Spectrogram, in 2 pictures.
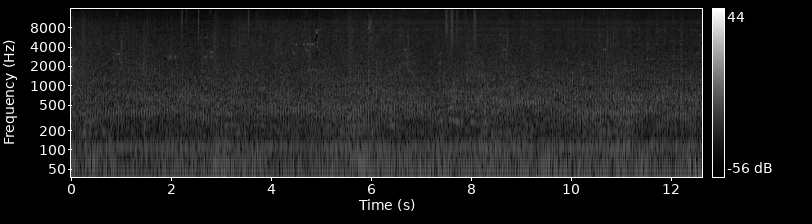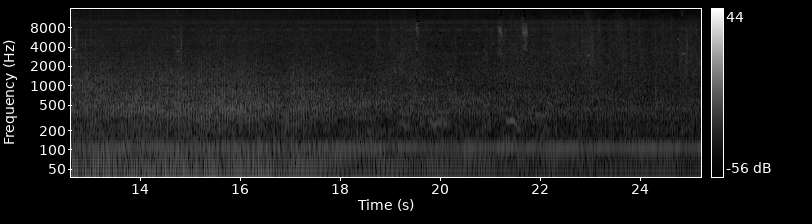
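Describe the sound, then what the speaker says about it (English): A helicopter in Call of Duty: Ghosts holds a steady, loud rotor drone and deep engine hum for the whole stretch, hovering nearby over a river canyon and easing slightly toward the end. "Sounds like a chopper's up ahead of us."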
